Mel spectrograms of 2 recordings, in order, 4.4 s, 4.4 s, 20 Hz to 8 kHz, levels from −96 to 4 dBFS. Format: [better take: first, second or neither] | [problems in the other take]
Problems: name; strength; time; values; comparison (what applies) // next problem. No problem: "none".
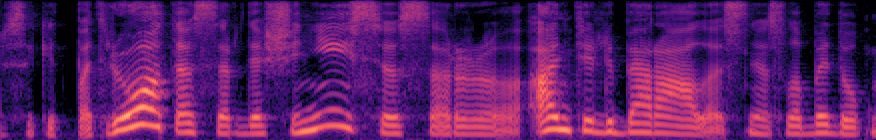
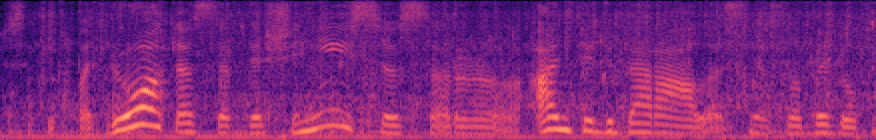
first | background sound (Engine); 12 dB below the speech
